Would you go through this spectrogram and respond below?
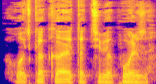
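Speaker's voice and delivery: usual speaking voice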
